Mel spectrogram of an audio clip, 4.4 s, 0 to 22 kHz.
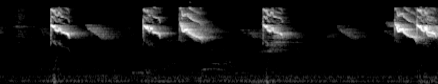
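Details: Male buxtoni white-eye, the pleci of Indonesian songbird keepers, recorded 8/8/21 as a lure to rouse lazy birds into singing; four bursts of sharp, high, downward-sweeping chirps separated by brief quiet gaps over a faint low hum.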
